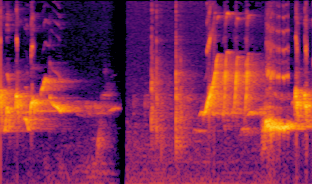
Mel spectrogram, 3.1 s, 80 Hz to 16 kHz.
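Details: [7, 'White-rumped shama song intended to provoke other birds to sing: a quick whistled phrase fading downward, a pause with clicks, then a loud burst of buzzy chattering and a clear whistle.']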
